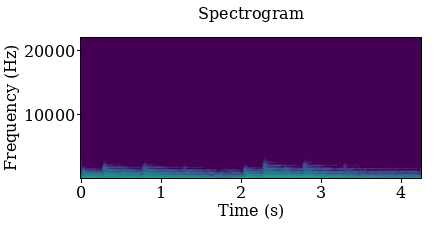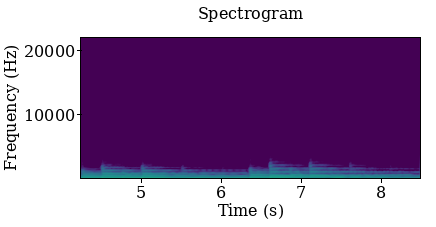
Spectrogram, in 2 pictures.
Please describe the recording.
A wavery sample with some pitch modulation, some notes played and it should loop well if you are into that sort of thing.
